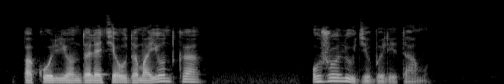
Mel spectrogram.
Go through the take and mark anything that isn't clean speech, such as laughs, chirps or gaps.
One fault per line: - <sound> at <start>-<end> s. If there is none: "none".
none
